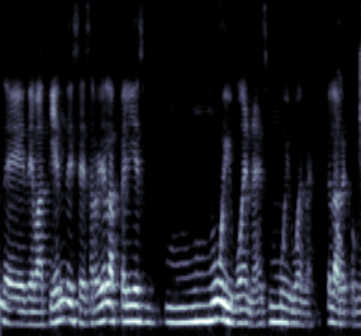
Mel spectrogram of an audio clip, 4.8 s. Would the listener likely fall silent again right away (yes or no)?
no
